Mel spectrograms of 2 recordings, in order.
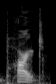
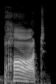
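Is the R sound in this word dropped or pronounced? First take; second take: pronounced; dropped. First: The word is said with a clear R sound. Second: The word is said without an R sound. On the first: "when they had to say rhotic R's" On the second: "they wouldn't say pot"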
